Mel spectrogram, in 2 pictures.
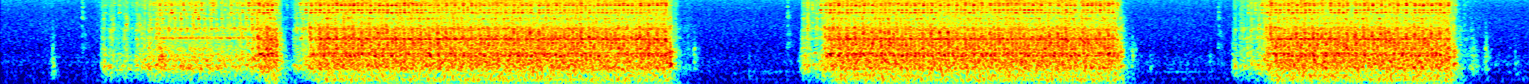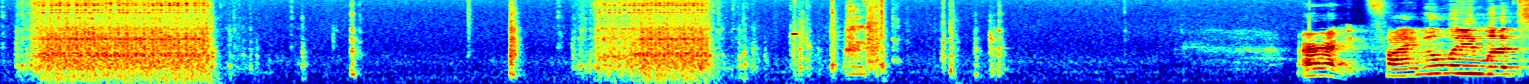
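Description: A sewing machine zigzag-stitching elastic onto underwear fabric runs in several loud, close bursts of rapid whirring separated by short pauses, with a brief voice and handling noise near the end.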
